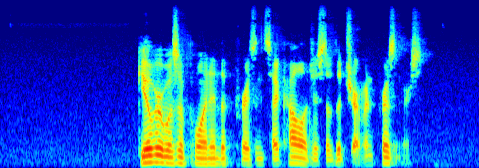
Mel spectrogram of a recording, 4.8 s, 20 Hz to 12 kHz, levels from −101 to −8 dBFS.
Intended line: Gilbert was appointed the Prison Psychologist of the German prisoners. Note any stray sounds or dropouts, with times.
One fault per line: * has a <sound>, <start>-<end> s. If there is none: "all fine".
all fine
